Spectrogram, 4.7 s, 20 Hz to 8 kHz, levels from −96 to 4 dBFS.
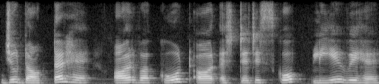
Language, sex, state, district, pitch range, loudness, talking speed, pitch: Hindi, female, Bihar, Sitamarhi, 195-240 Hz, -21 LUFS, 140 wpm, 215 Hz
